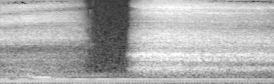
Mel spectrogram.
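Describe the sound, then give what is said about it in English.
A deep breath drawn slowly through the airway, heard as two long, breathy rushes of air with a short quiet pause between them. It is soft and steady, with no talking. “A deep breath,”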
